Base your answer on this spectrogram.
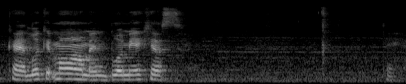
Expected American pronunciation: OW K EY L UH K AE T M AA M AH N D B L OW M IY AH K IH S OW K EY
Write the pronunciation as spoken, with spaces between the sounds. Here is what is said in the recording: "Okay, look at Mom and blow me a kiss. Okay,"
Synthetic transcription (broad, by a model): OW K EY L UH K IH T M AA M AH N B L OW M IY AH K IH S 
